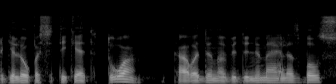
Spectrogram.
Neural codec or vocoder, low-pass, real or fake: vocoder, 22.05 kHz, 80 mel bands, Vocos; 9.9 kHz; fake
